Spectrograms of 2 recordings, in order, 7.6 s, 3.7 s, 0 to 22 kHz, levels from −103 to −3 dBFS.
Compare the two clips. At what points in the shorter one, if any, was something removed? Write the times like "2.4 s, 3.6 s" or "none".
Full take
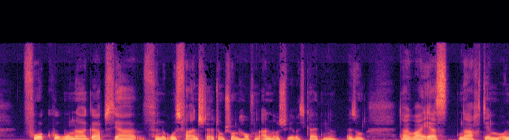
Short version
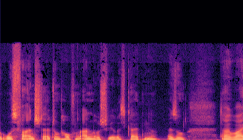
0.9 s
